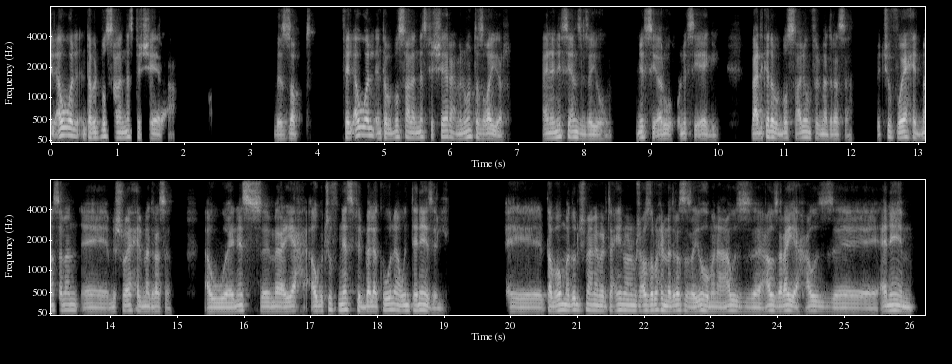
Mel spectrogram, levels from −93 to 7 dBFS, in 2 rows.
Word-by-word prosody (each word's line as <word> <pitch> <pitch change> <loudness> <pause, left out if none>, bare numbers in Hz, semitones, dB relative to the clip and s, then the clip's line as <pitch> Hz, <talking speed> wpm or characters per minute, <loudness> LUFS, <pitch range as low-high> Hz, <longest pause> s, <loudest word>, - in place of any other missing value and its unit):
الأول 160 -1 +5
أنت 145 - -4
بتبُصّ 115 +5 +1
على 115 - +2
الناس 125 +3 0
في - - -21
الشارع - - -2 1.5
بالضبط، 90 0 -3 0.4
في 110 - +2
الأول 165 +6 +3
أنت 105 +1 -2
بتبُصّ 125 +5 -1
على 115 -1 +1
الناس 120 +2 -2
في - - -16
الشارع 130 -3 0
من 95 +3 -3
وأنت 130 -1 -1
صغير، 100 -3 0 0.5
أنا 105 +2 0
نِفْسي 130 +1 0
أنزل 115 -6 0
زيهم، 90 -1 -3 0.4
نِفْسي 120 -5 0
أروح 95 -1 -1
ونِفْسي 100 -1 -2
آجي، 80 -1 -9 0.4
بعد 105 +1 +4
كده 125 +1 +4
بتبُصّ 110 +1 -1
عليهم 120 -2 0
في 110 - -14
المدرسة، 95 -2 -3 0.4
بتشوف 120 -2 -7
واحد 125 +1 +4
مثلًا 120 +1 -2
آآ 90 -1 -3
مش 95 +4 -4
رايح 115 0 0
المدرسة، 100 -2 -2 0.5
أو 95 +1 +3
ناس 110 +4 +2
مريّحة 100 +1 +1
أو 105 - +1
بتشوف 125 +5 -4
ناس 130 +1 +2
في 110 - -1
البلكونة 115 +6 +2
وأنت 115 +1 +1
نازل، 95 -10 +1 0.9
آآ، 95 -1 -2
طَب 105 +3 0
هُم 120 +1 +4
دول 125 +2 +2
إشمعنا 120 -1 -1
مرتاحين! 110 +3 0
وأنا 115 -1 +2
مش 110 -1 -1
عاوز 115 +2 +2
أروح 125 +1 +2
المدرسة 115 0 +2
زيهم 100 +2 +2
أنا 95 -1 -2
عاوز 100 -4 -1
عاوز 100 +4 +1
أريّح 115 0 +2
عاوز 100 -3 -2 0.7
أنام، 120 - +2
110 Hz, 155 wpm, -23 LUFS, 95-120 Hz, 1.5 s, الأول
